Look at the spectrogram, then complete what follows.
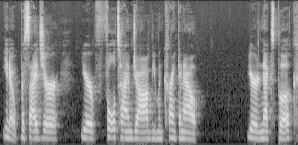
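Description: A woman co-hosting a podcast in casual chat, her voice raspy from laryngitis, talking quickly with many fillers. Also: on the low side, level tone, a bit bright. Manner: chatty, quick, full of fillers. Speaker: podcast co-host.

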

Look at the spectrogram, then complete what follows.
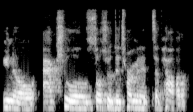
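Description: A woman's voice: lowish voice, fairly even intonation, normal speed, a little hiss or hum. Outspoken woman talking in an echoey room. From United States. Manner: earnest and outspoken, with frequent fillers. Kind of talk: casual conversation.

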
